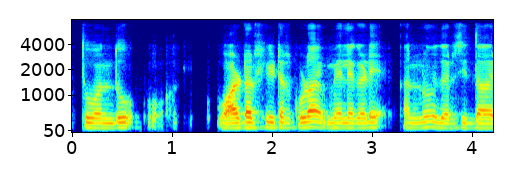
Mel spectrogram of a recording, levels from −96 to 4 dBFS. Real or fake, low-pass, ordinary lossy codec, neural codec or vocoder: real; 7.2 kHz; none; none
